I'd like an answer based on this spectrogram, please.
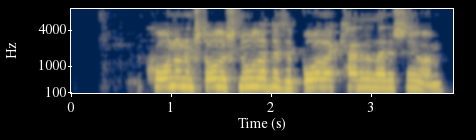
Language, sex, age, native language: Icelandic, female, 30-39, Icelandic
